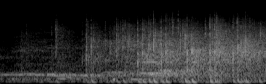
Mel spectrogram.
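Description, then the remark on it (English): A thin, scattered round of applause from only a few hands at a Bible study session marking week 17 and the last night of studying the book of Galatians. Irregular claps start sparse and fill in slightly, with a faint steady tone underneath at the start. “That's kind of a meager applause there.”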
